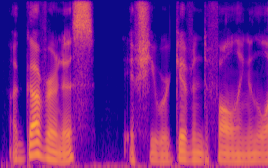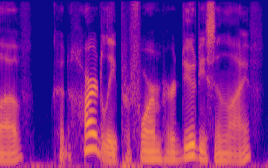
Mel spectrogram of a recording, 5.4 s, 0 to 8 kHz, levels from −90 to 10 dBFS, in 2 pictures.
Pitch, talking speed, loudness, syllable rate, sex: 105 Hz, 190 wpm, -22 LUFS, 5.3 syllables/s, male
